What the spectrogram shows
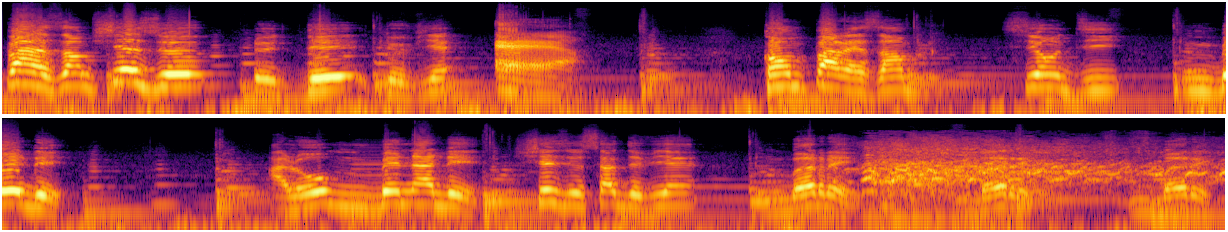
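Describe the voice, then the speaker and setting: High-pitched guy doing a comedy bit, lively, repeats stuff for laughs, music playing clearly behind. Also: slow pace. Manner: animated, repeats words for comic effect, mimics local accents. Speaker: comedian telling a mock history. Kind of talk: comic storytelling to camera.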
